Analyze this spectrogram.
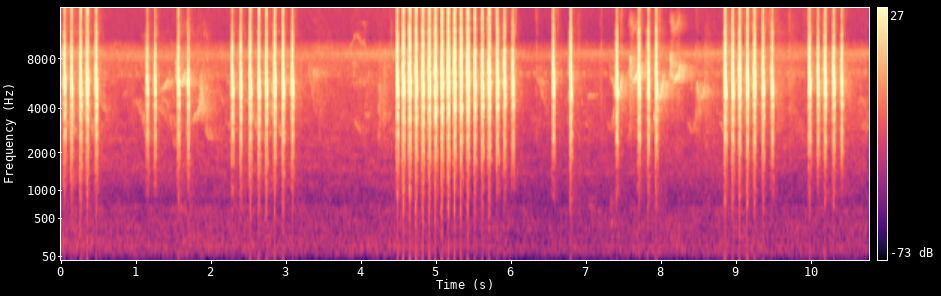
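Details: Eurasian tree sparrow in energetic 'ngeroll nembak' song, a recording intended for tutoring other birds. It gives irregular bursts of quick, sharp chirps: short groups of three to eight alternate with single notes, and the longest volley carries about fifteen chirps.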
